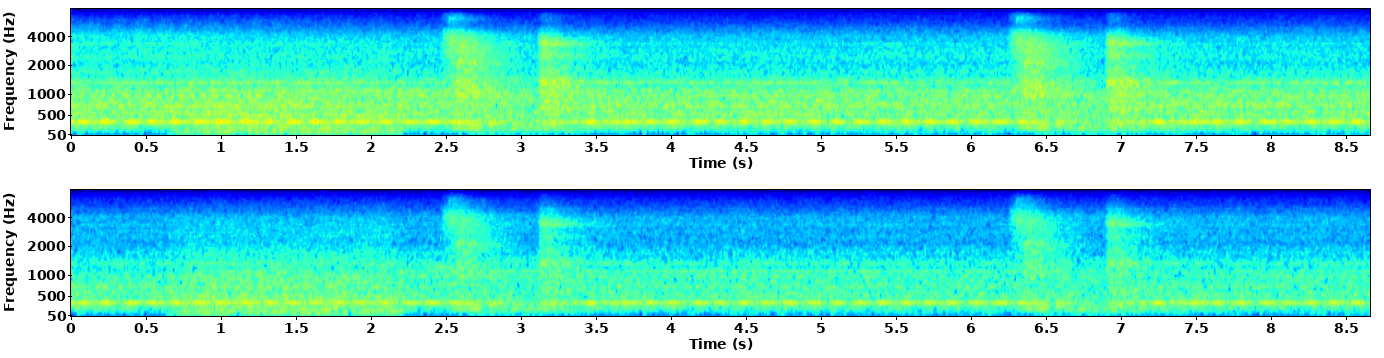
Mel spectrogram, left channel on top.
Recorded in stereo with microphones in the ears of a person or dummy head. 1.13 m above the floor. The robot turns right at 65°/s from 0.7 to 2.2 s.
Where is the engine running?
65° left; by 8.7 s 160° left.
